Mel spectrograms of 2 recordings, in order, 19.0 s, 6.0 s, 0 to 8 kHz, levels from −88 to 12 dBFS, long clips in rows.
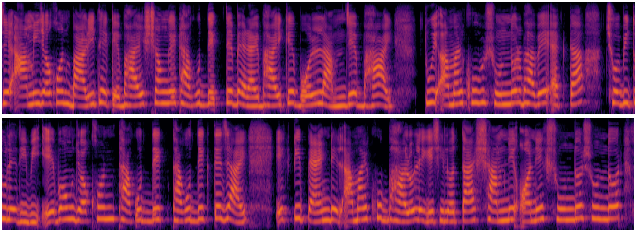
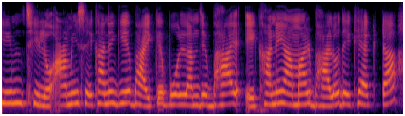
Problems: background sounds at intervals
